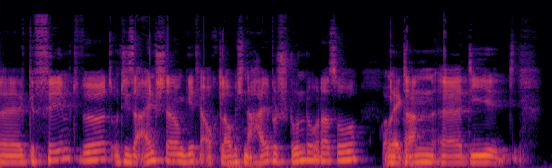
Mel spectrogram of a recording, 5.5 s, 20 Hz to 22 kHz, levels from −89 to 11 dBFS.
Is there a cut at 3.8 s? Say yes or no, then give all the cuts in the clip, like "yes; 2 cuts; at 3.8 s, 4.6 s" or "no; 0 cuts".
yes; 1 cut; at 3.8 s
